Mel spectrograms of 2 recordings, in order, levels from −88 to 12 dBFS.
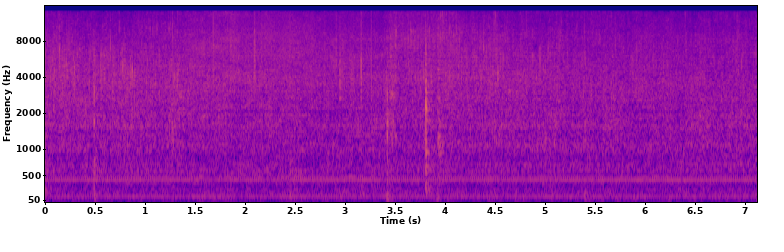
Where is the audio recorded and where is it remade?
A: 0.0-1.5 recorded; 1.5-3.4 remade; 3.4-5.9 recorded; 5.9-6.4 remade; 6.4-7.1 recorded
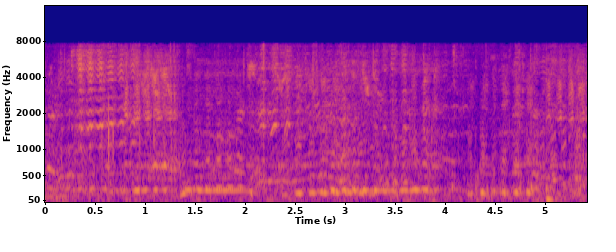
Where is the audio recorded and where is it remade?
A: 0.0-5.4 recorded

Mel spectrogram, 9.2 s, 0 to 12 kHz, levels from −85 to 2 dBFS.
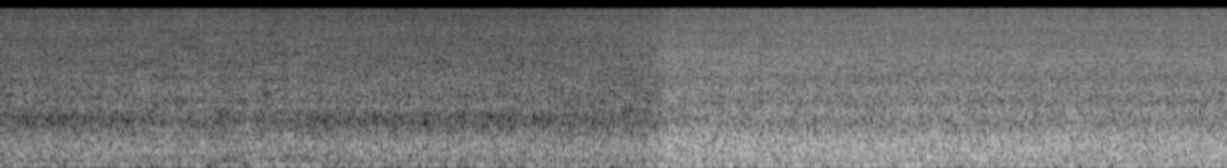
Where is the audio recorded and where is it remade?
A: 0.0-1.0 recorded; 1.0-2.4 remade; 2.4-9.2 recorded

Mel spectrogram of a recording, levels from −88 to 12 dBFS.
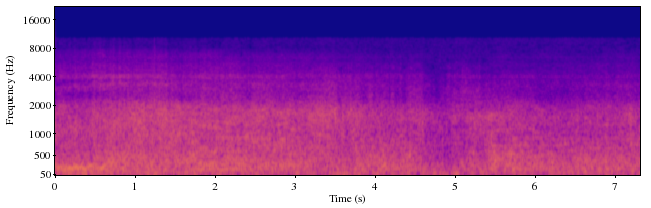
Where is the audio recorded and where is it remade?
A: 0.0-1.4 recorded; 1.4-3.5 remade; 3.5-5.0 recorded; 5.0-7.3 remade

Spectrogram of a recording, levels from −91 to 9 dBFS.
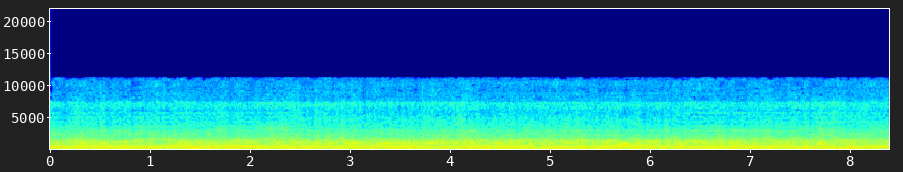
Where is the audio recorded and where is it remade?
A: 0.0-2.4 remade; 2.4-6.2 recorded; 6.2-8.4 remade

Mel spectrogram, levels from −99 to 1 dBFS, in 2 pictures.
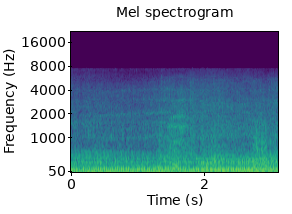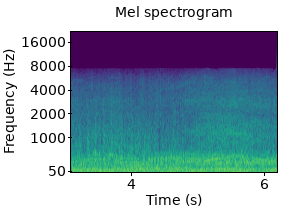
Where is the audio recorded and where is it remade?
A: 0.0-1.8 recorded; 1.8-2.5 remade; 2.5-3.3 recorded; 3.3-4.0 remade; 4.0-5.0 recorded; 5.0-5.6 remade; 5.6-6.2 recorded

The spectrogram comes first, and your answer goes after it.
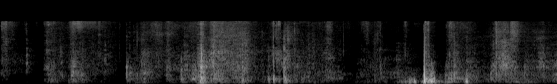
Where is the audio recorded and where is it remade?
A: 0.0-1.1 recorded; 1.1-1.7 remade; 1.7-4.4 recorded; 4.4-5.6 remade

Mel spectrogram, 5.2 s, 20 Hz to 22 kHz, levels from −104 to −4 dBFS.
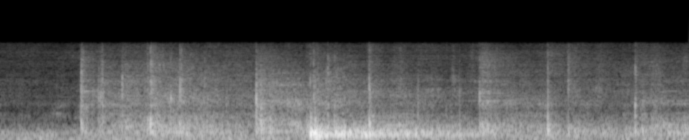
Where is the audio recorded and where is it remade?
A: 0.0-1.1 remade; 1.1-1.7 recorded; 1.7-2.1 remade; 2.1-2.6 recorded; 2.6-5.2 remade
